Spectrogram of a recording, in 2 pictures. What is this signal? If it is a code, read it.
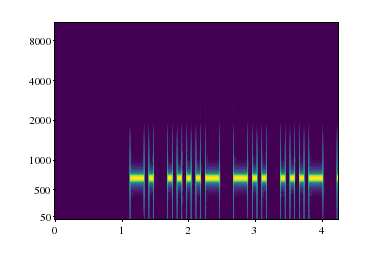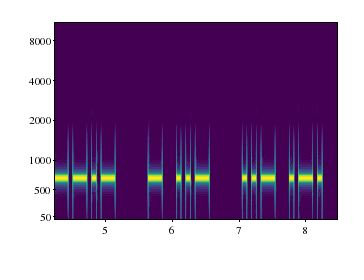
Morse code, heard as a keyed tone, about 17 wpm, 700 Hz. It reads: N4DVQ TU UR
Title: Common QSO Phrases Encore 17wpm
